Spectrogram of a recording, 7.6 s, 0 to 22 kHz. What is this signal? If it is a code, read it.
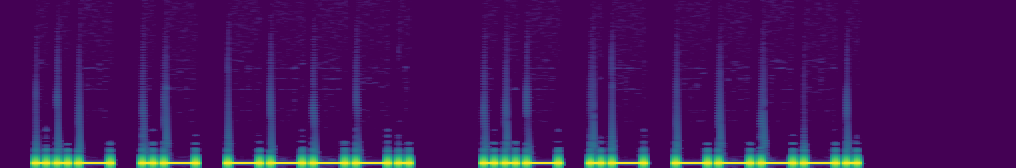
Morse code, heard as a keyed tone, about 15 wpm, 700 Hz. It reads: UA9 UA9
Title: Callsign Prefixes for Top 25 DXCC - Repeated 3x - 15wpm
